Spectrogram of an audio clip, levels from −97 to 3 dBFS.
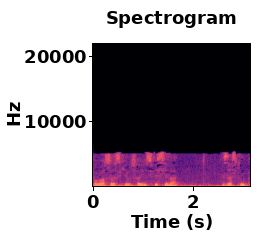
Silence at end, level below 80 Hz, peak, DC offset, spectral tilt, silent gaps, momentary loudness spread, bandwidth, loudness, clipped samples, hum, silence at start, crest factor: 0 s; -32 dBFS; -8 dBFS; under 0.1%; -7 dB/octave; none; 18 LU; 5.4 kHz; -23 LUFS; under 0.1%; none; 0 s; 10 dB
